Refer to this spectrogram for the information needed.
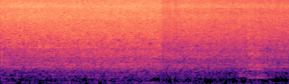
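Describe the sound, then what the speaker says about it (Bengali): Onion paste hitting hot oil tempered with dried red chillies, for a Bengali lunch thali, gives a loud, steady, hissing sizzle that carries on close-up throughout with no talking. "এখানে যে পেঁয়াজ পেস্ট করা দিয়ে দেবো।"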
